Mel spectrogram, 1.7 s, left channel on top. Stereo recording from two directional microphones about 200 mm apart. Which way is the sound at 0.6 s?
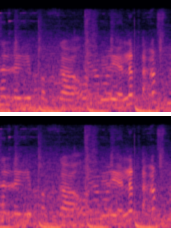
40° left (ahead or behind).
